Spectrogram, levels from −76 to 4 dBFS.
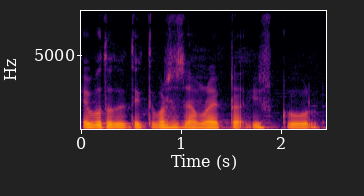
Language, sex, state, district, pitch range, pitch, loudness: Bengali, male, Tripura, West Tripura, 130-140 Hz, 135 Hz, -17 LUFS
